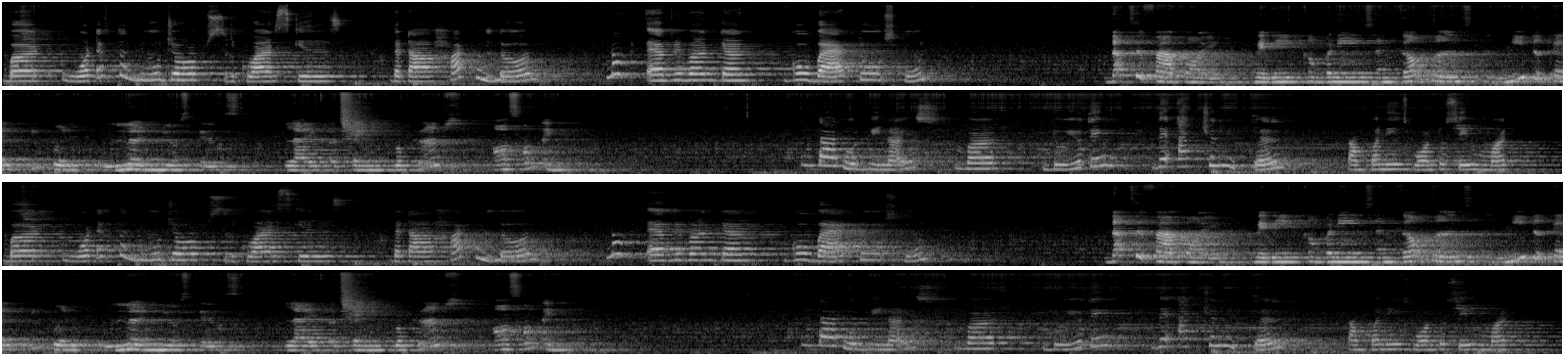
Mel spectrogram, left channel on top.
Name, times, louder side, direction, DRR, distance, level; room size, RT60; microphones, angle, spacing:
voice 1, 0.0-3.4 3.9-5.4 6.0-7.5 7.9-9.3 23.6-25.7 26.0-26.8 27.1-28.5 29.1-30.6, left 4 dB, 65° left, 10 dB, 0.7 m, -27 dB
voice 2, 11.0-12.2 12.5-14.6 14.9-17.8 18.4-20.0 20.5-21.3, equal, 15° left, 3 dB, 1.6 m, -26 dB
24.0 x 16.5 x 6.8 m, 2.4 s
head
